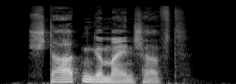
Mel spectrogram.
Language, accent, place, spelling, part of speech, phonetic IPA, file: German, Germany, Berlin, Staatengemeinschaft, noun, [ˈʃtaːtn̩ɡəˌmaɪ̯nʃaft], De-Staatengemeinschaft.ogg
- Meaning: community of states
